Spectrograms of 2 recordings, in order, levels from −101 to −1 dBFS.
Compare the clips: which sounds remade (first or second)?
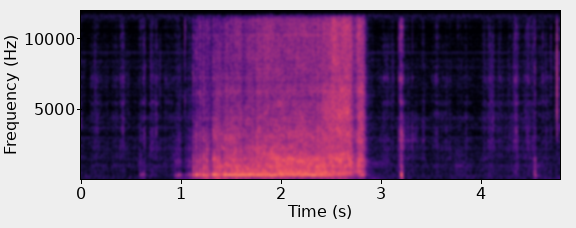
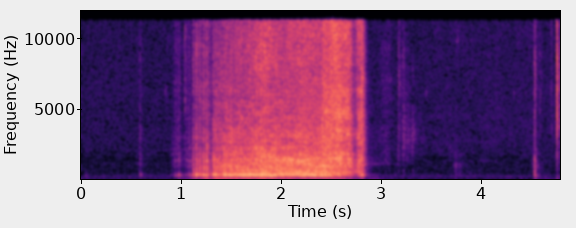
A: first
